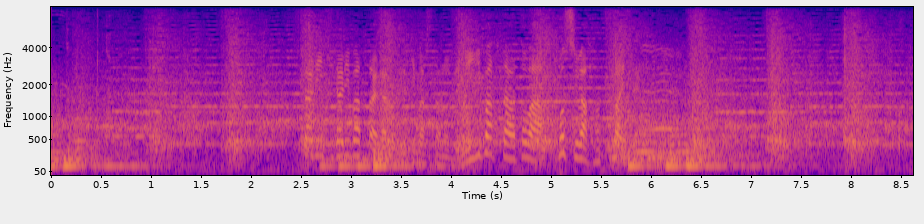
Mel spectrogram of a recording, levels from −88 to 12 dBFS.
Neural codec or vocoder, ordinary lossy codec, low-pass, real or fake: none; none; none; real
